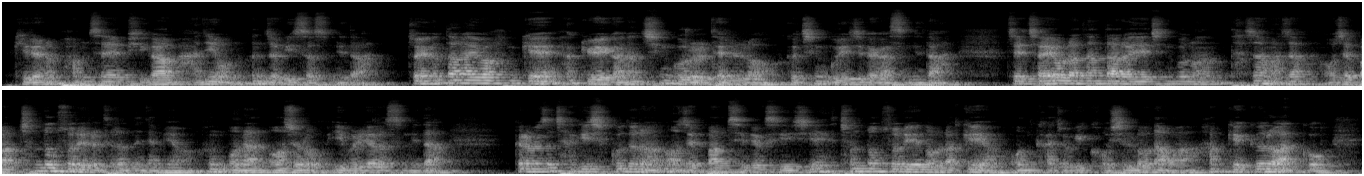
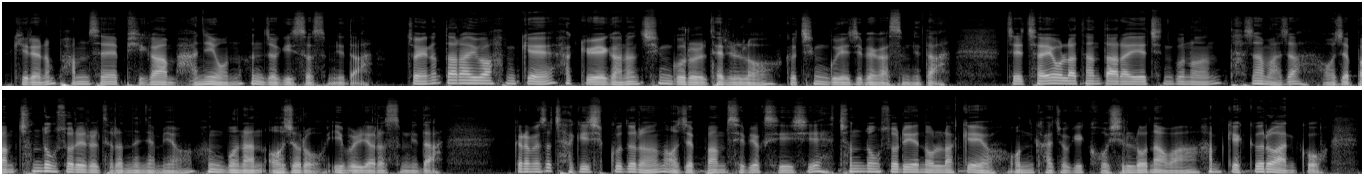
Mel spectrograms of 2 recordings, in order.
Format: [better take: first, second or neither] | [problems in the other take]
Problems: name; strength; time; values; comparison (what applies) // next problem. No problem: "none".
second | off-mic speech; far // room echo; noticeable; dies away in 0.6 s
